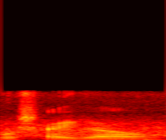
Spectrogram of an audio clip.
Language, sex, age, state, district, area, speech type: Bengali, female, 18-30, West Bengal, Alipurduar, rural, spontaneous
